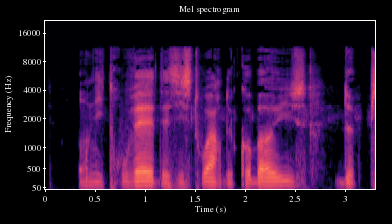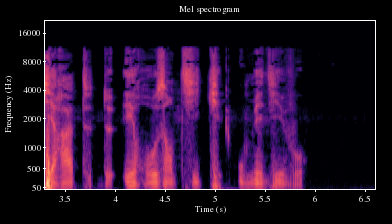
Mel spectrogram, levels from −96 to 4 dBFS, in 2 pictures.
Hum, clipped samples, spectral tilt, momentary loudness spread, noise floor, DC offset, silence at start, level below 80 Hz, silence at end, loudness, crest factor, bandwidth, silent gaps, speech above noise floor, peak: none; under 0.1%; -4 dB/octave; 19 LU; -85 dBFS; under 0.1%; 0.35 s; -42 dBFS; 0.75 s; -27 LUFS; 28 dB; 11.5 kHz; none; 57 dB; 0 dBFS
